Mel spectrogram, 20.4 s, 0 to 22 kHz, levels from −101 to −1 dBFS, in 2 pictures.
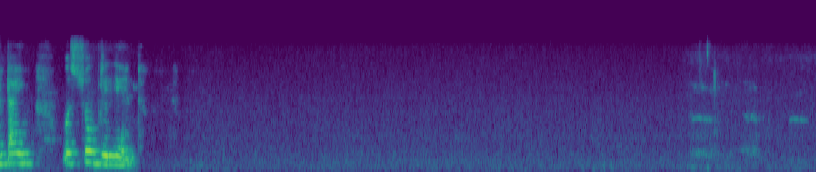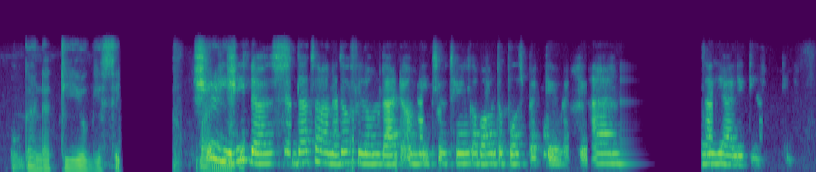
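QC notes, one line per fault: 0.30–0.82 s, background gated by the echo canceller: the room sound under the speech sinks by as much as about 38 dB for roughly half a second, then comes back. The canceller clamped the microphone while the far end was playing on the loudspeaker and released it afterwards. Unlike a dropout, nothing is lost from the timeline and there is no fading buzz. Only the ambient bed ducks and swells back.
11.69–12.39 s and 17.97–19.00 s, long network dropout: in the first, about 0.68 s of audio never arrives. The last sound is drawn out into a buzz that fades, leaving near-silence for about 0.63 s. The second gap loses about 1.02 s, with roughly 0.73 s of silence. Playback resumes further on with the missing stretch skipped. This is likely packet loss on the network bridged by concealment, which is different from a gate because the content itself is gone.
13.03–20.15 s, echo leak: a distinct second copy of the speech trails the original by 405 ms and sits only around 5 dB below it. 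The far side's loudspeaker is being picked up by its microphone and likely not fully cancelled, so it returns down the line. The fixed, long delay and the near-equal level set it apart from room reverberation, which smears instead of repeating.
13.16–13.70 s and 14.32–15.99 s, speech suppressed in double talk: during these overlaps the talker's speech is chopped, dipping by around 40 dB in pieces totalling roughly 0.3 s and 1.5 s. With both sides active, the echo canceller likely mistook the near talk for echo and pulled it down. Unlike a network dropout there is no fading fill and no skipped time. The speech drops out in fragments only while the other side is talking.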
